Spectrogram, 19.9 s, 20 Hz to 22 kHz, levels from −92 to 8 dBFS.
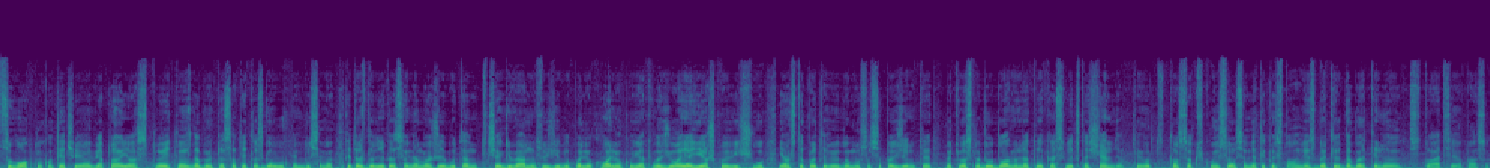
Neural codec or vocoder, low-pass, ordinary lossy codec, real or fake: codec, 44.1 kHz, 3.4 kbps, Pupu-Codec; 14.4 kHz; MP3, 96 kbps; fake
